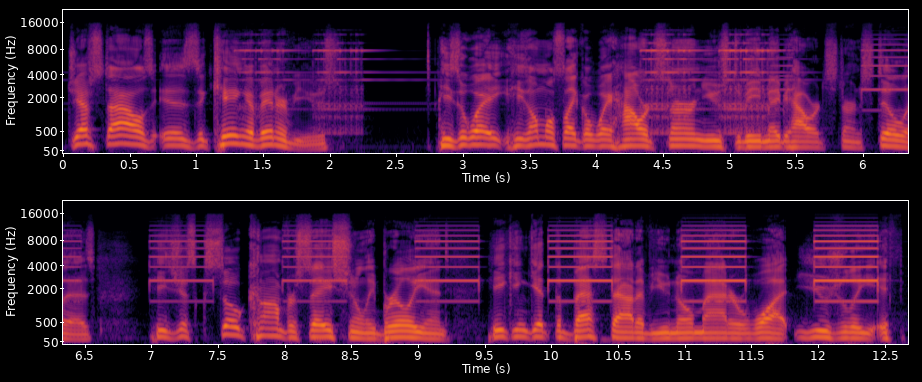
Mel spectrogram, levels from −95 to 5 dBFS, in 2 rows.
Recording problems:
alarms or sirens; very loud; throughout; as loud as the speech

